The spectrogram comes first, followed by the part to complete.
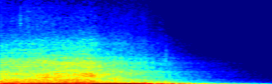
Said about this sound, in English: I mean, it is unmistakable. Nothing else sounds like this. You don't want to have the radio on. You need to be able to listen to that engine.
